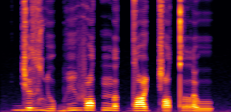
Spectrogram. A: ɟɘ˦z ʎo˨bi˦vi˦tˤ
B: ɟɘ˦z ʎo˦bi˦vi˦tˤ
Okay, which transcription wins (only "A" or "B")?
A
